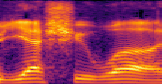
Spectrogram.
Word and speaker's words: Yeshua: Well, Joshua is pronounced this in the Hebrew, Yeshua, and it means this, Yahweh saves.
